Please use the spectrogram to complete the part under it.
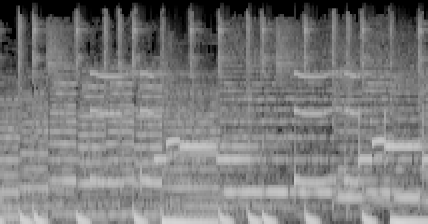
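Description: Musical ringtone playing while a phone call is placed: a melodic pattern of bright sustained tones over a steady, punchy low beat, loud and continuous with no talking.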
